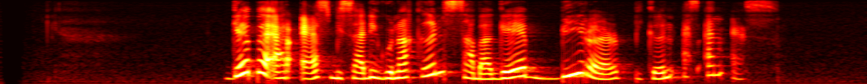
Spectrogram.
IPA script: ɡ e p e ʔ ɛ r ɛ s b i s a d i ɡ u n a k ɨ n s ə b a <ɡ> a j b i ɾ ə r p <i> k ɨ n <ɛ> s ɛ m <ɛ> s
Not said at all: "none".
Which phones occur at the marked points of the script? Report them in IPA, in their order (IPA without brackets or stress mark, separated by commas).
ɡ, i, ɛ, ɛ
